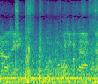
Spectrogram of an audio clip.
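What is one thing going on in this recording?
Paper rustles close by in a hand.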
